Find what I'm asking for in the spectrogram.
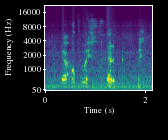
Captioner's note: laughter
